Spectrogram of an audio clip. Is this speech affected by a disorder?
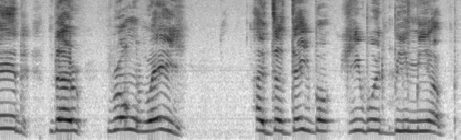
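Yes: cerebral palsy; voice.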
